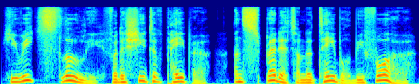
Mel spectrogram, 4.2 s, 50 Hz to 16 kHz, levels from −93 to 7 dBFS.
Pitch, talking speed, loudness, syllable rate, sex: 145 Hz, 230 wpm, -19 LUFS, 5.7 syllables/s, male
